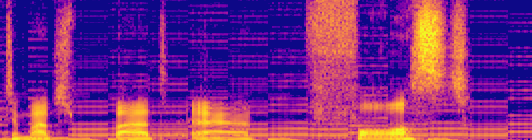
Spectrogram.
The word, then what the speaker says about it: Faust: But Faust. In German, it's pronounced Faust, and it's the word for fist.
